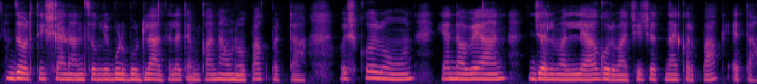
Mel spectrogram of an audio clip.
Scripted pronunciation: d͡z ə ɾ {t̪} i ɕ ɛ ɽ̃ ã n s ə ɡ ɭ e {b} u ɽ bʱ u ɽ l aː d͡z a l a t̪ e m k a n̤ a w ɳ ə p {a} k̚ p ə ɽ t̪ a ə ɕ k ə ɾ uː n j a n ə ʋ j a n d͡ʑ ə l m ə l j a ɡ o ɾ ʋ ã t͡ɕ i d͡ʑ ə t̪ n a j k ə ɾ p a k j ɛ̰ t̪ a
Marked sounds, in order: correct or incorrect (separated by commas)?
correct, correct, correct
